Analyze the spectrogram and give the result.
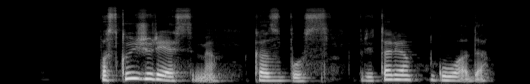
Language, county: Lithuanian, Utena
